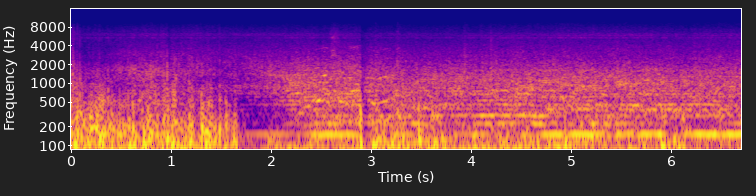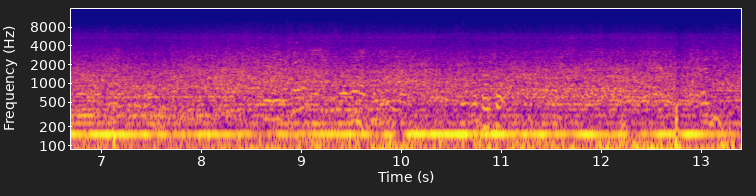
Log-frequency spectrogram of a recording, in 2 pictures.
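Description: A small plane's engine drones steadily up close.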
